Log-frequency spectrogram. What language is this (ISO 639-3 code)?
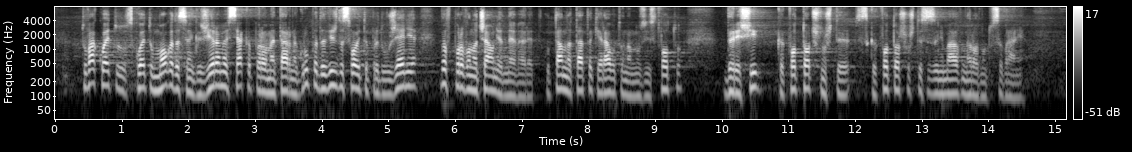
bul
